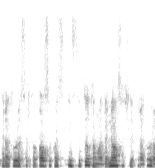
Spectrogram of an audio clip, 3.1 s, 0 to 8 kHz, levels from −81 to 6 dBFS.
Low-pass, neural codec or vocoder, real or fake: 7.2 kHz; vocoder, 22.05 kHz, 80 mel bands, WaveNeXt; fake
